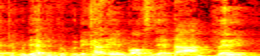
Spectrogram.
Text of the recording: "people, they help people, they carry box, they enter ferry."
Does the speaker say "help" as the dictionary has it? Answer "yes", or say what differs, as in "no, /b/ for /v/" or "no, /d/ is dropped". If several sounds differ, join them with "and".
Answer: no, /l/ is dropped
